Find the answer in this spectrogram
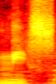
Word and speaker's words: Nice: It's pronounced Nice.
